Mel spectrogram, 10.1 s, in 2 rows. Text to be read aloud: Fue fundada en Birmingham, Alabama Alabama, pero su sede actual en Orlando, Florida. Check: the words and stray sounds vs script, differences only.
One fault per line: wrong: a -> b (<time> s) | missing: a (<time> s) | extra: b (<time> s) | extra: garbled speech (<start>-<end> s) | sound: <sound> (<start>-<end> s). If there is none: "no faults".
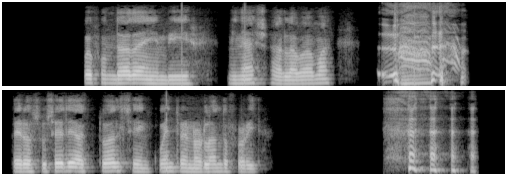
missing: Alabama (3.3 s)
sound: cough (3.7-4.7 s)
extra: se encuentra (6.2 s)
sound: laugh (8.8-9.8 s)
